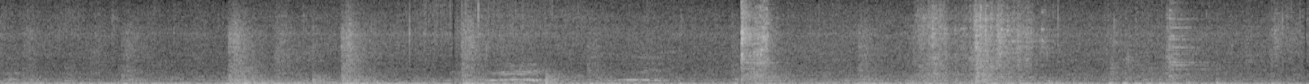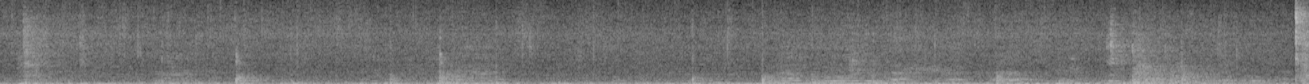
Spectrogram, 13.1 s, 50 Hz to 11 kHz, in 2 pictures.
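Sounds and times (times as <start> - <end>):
flatbread sizzling on a griddle: 0.0 - 13.0
metal tongs scraping a griddle: 3.6 - 9.2, 10.3 - 13.0.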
